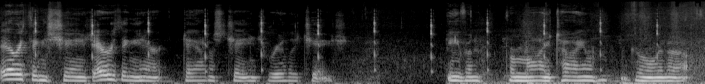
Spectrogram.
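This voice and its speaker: A woman speaks at a moderate pace with a fairly low pitch. Her intonation stays fairly even, and background noise is noticeable. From Vermont, East Hardwick. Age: 80s+. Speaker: local resident interviewee. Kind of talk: interview reminiscence.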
